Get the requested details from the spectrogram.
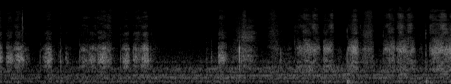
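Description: A yellow graphite pencil writes on a lined paper notepad resting on a wooden desk. It makes bursts of dry, bright scratching and rubbing strokes with short pauses between them, over a faint steady hum.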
